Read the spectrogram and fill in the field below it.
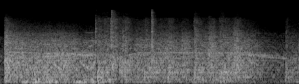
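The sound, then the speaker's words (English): Rapid gunfire cracks out in a quick, uneven series of sharp shots over a loud, chaotic crowd din at a protest in Dallas, the bursts cutting through the noise as people run for cover. “The demonstrations, though, suddenly rocked by gunfire, people running for cover.”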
